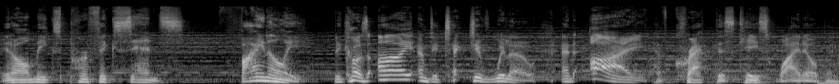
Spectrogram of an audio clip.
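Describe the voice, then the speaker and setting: An actor playing a feverishly obsessed self-appointed detective in an audio drama, declaiming theatrically. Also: male voice, mid-range voice, sing-song, unhurried. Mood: triumphant, then grandly determined. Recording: loud music under the voice.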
